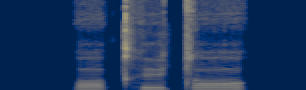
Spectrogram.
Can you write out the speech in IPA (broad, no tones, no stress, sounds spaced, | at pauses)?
ɔ kʰ ø t ɔ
